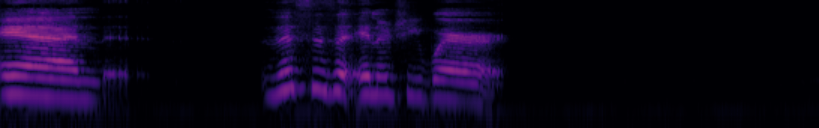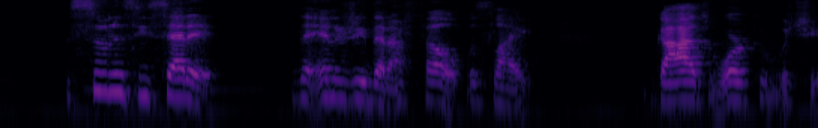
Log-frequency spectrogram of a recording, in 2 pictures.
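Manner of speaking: low, tearful voice, close to crying. Speaking to the audience about someone they've been with for years, tearing up. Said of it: "I'm tearing up".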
